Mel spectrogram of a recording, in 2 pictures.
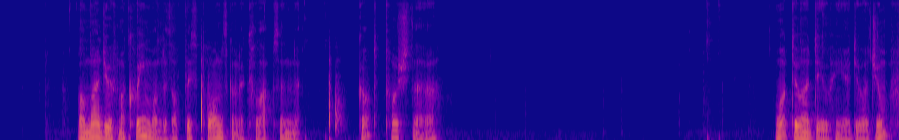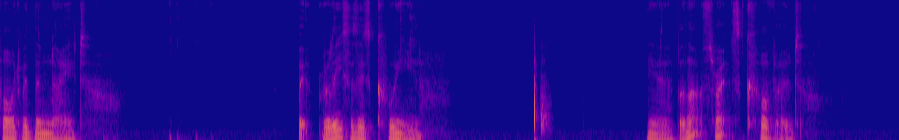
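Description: An older man talks calmly into a close microphone, pausing between phrases.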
